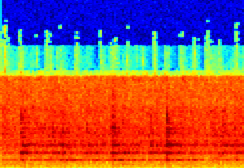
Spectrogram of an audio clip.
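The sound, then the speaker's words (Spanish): A winery's bottling line runs steadily, bottling screw-capped vino de la tierra for northern Europe: a dense mechanical rumble and hiss with a constant high whine, broken by a few brief rattling clinks. No one speaks. “estamos ahora mismo en lo que es la embotelladora. Estamos embotellando.”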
